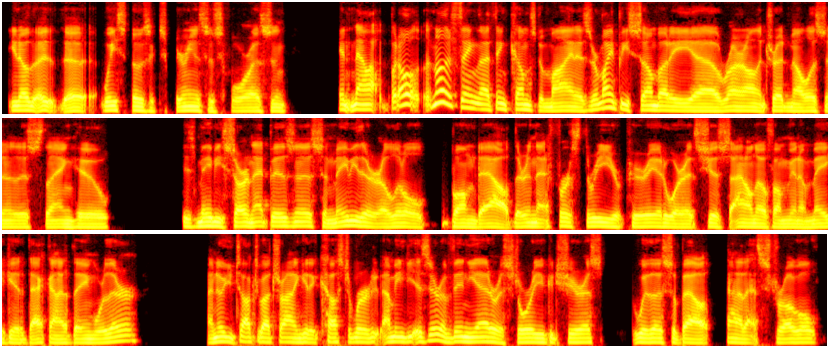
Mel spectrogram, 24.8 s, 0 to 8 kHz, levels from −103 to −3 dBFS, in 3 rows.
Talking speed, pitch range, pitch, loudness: 245 wpm, 90-115 Hz, 105 Hz, -22 LUFS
